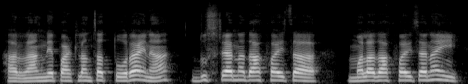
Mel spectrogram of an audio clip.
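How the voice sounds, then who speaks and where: A man's voice: high voice, fairly even intonation, normal speed, a bit bright, clean tone. A man reading the lines of an arrogant, hot-tempered young woman in a rude, defiant way. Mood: scornful.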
